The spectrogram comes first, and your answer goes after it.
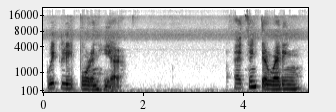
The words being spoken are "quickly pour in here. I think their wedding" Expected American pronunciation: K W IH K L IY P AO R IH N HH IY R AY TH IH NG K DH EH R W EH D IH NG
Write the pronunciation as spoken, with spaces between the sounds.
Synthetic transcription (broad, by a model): K W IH K L IY P AO R IH N HH IY R AY TH IH NG K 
